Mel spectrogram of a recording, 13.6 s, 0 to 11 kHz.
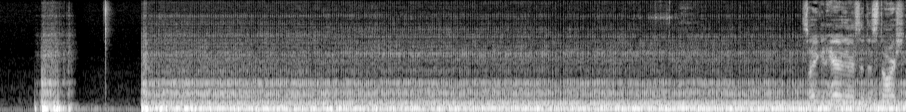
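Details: Polk PSW505 subwoofer amp board removed from the cabinet with nothing connected, owner reports loud noises and powering off: after a couple of clicks, a loud, rough, steady low rumble and buzz; amplifier noise with no input, cause not yet known.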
